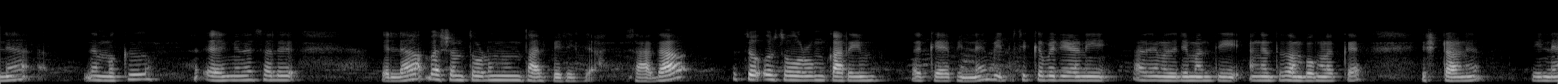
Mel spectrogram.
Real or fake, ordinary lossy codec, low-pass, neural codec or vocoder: real; none; 5.4 kHz; none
